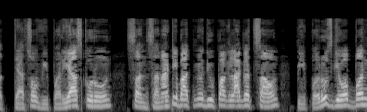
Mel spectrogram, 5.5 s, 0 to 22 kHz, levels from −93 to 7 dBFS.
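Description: From the first moment, the speech carries the sound of HE-AAC compression, with heavy codec damage. Nothing remains above 11.8 kHz. The top band is not the original treble. It is rebuilt from lower bands and shaped only roughly, so its harmonics do not line up with those below. Sibilants come out gritty, metallic or lispy. The damage fits a low bitrate near 16 kbps.

Clock slip clicks start at 0.12 s and run to 5.48 s. They are regular ticks about every 0.07 s, roughly a hundred in all. Each one is a single sample dropped or repeated. The likely cause is two devices running on separate clocks with nothing to lock them, drifting apart by around 400 ppm. They stand out most on loud, sustained sounds.

Pre-echo appears at 2.57 s. A short hiss of about 14 ms comes just before a sharp attack, and the attack itself sounds soft and smeared. The codec spreads its quantisation noise across a whole block. 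Here the attack falls late in the block, so noise sized for the loud part also fills the quiet moment ahead of it.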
